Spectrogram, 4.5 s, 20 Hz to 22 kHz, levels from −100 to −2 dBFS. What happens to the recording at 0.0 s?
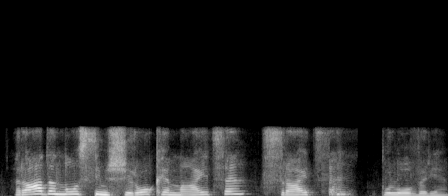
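From 0.0 s the speech carries plainly audible Speex codec damage throughout. Few bits code the excitation, so it sounds hoarse and noisy, consistent with roughly 17 kbps.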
